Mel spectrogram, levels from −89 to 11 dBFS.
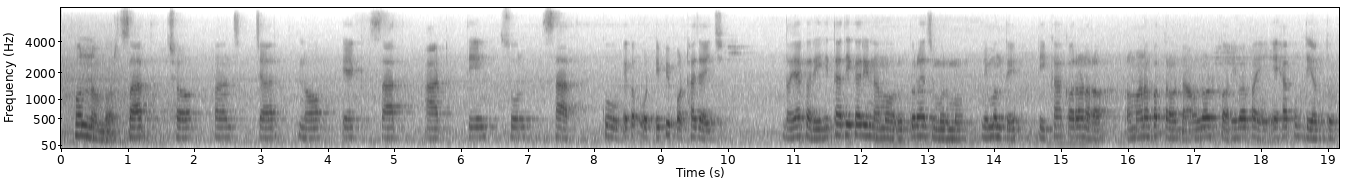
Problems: constant background noise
